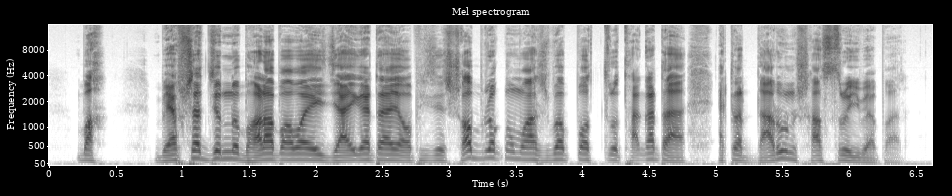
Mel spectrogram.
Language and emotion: Bengali, surprised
